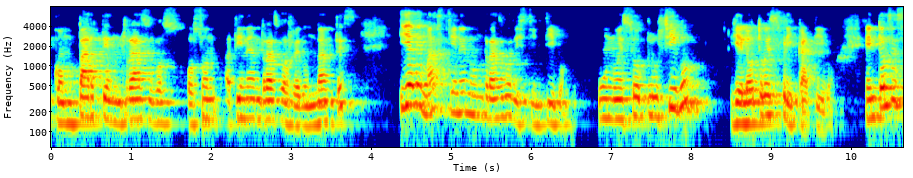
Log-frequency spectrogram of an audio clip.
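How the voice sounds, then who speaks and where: Slow-talking Mexican lecturer in a roomy recording. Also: male voice, a little high, darkish tone. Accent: Mexican Spanish. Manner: slow, deliberate, often rephrases and checks "¿sí?" with students. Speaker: university phonetics lecturer. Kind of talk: explanatory online class lecture. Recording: roomy, dull lo-fi class recording.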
